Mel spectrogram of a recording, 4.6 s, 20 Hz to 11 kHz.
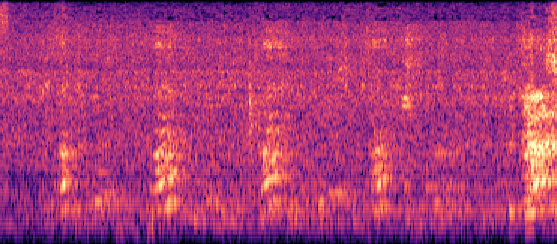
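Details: Febrile child breathing fast, respiratory rate about 70, SpO2 80% on room air rising to 95% on oxygen: short voiced grunts on each breath out; expiratory grunting, suggesting possible pneumonia, empyema or pulmonary edema.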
